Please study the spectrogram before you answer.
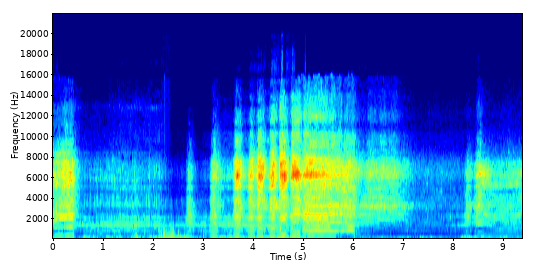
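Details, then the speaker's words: Hobao Hyper VS2 nitro RC engine after break-in (tank 11), being tuned, idle turned down: engine revs sharply, but on quick throttle stabs the pitch sags and stumbles before climbing; bogs down. "hear how bad it goes bogs down when you do that quick"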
